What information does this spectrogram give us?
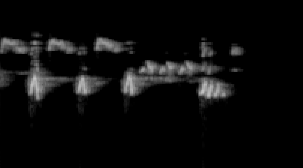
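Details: A common nightingale sings a brief phrase from an old recording cleaned of noise, used for canary training: loud chirps, high whistles, a quick trill and a low rolling ending.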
